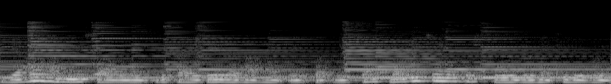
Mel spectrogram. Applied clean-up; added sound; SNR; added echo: none; Harp; 6 dB; reverberation time 0.8 s.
